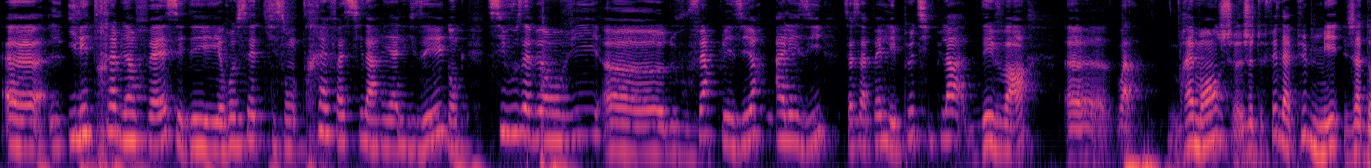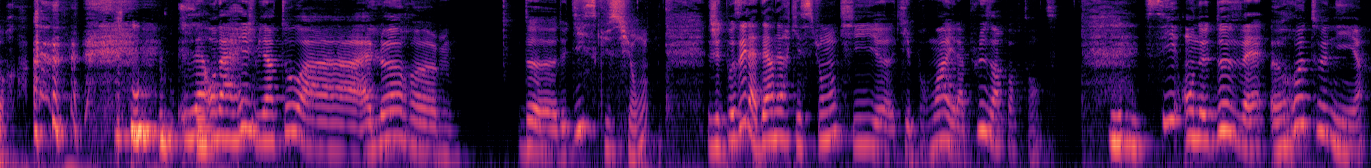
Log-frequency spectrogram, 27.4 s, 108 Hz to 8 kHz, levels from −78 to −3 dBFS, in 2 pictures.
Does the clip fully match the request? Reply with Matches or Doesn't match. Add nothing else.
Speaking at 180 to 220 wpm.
Doesn't match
